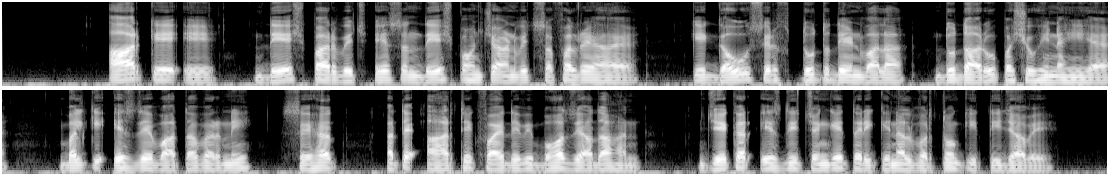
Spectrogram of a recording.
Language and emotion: Punjabi, neutral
